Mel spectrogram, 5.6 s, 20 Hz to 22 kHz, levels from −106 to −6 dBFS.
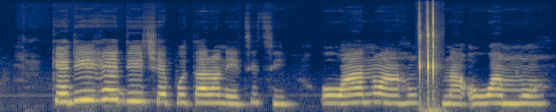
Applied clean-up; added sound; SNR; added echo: none; Finger snapping; 4 dB; none.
